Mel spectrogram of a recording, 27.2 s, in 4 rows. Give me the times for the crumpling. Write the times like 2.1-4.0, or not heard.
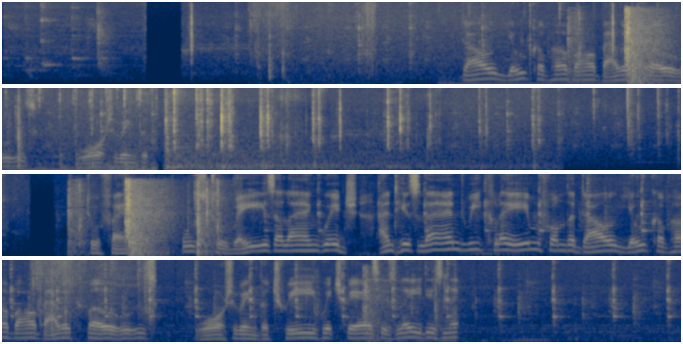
2.5-3.8, 20.6-21.9.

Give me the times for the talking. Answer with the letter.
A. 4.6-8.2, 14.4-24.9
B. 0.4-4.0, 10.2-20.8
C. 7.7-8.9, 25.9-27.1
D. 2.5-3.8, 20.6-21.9
A.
